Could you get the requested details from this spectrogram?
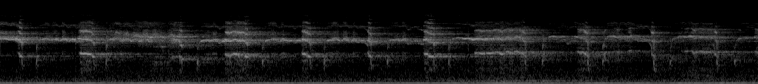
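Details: Peregrine falcon in its water-tower nest box in Orange, Australia, 8 November 2022, upset that its mate brought no breakfast; continuous grating, whining cries with stacked harmonics and short sharp breaks about once a second.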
